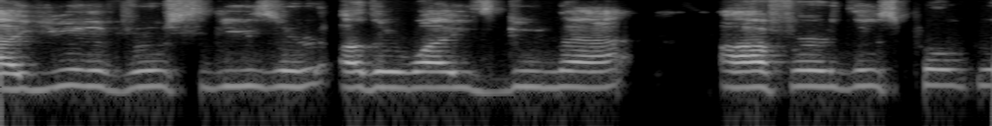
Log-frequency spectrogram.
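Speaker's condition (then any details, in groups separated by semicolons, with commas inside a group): Cerebral palsy; present from birth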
